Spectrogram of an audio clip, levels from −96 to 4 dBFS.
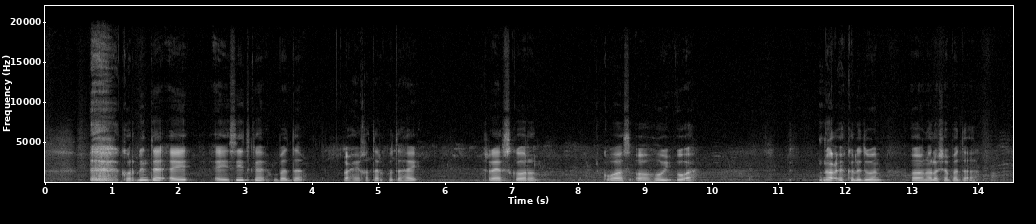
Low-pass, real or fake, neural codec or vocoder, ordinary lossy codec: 19.8 kHz; real; none; none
